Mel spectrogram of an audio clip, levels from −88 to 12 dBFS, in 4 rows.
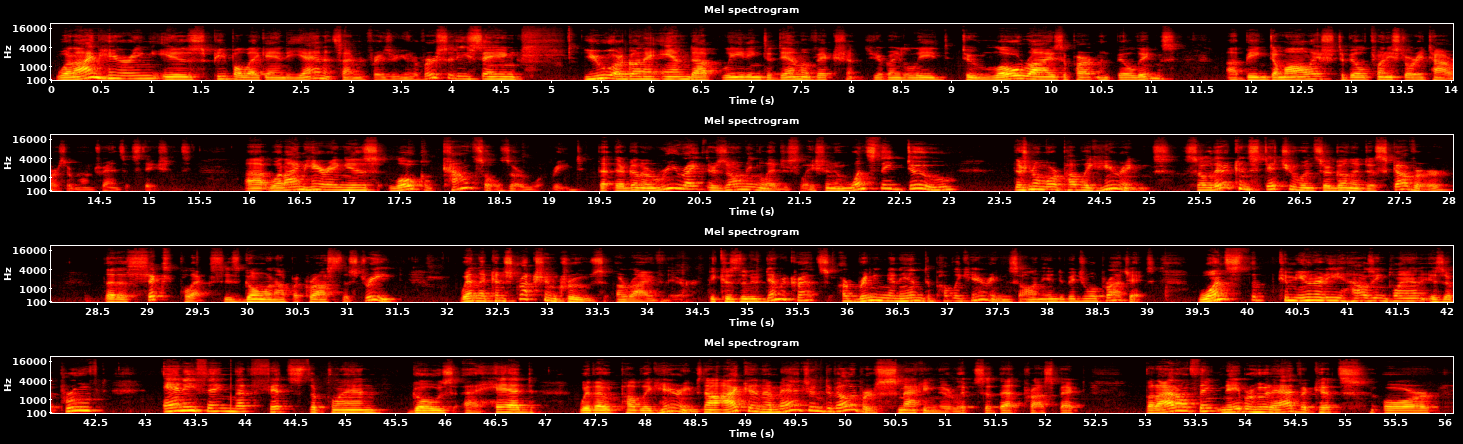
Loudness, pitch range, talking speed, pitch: -23 LUFS, 135-195 Hz, 150 wpm, 155 Hz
